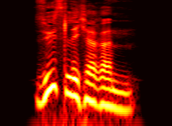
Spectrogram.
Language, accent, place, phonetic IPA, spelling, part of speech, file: German, Germany, Berlin, [ˈzyːslɪçəʁəm], süßlicherem, adjective, De-süßlicherem.ogg
- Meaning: strong dative masculine/neuter singular comparative degree of süßlich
